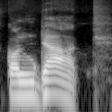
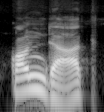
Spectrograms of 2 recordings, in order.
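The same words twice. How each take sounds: First: The pitch goes from low to high. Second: The pitch goes from high to low. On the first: It is used as a verb. "lower to upper intonation, then it becomes a verb. So it is conduct" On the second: It is used as a noun. "When it is upper to lower intonation, conduct, then it is a noun"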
